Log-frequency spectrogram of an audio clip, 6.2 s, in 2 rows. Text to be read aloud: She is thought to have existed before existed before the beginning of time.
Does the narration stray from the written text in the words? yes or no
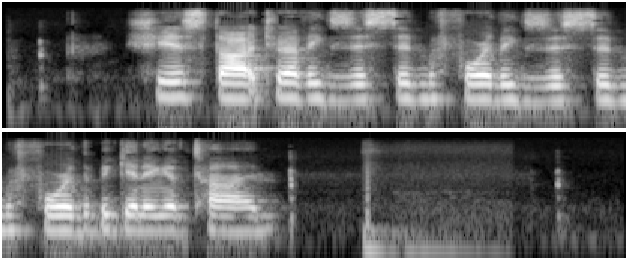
no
